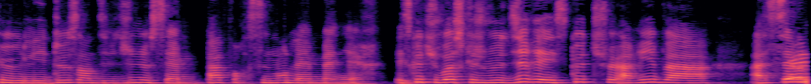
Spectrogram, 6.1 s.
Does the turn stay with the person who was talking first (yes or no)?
no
